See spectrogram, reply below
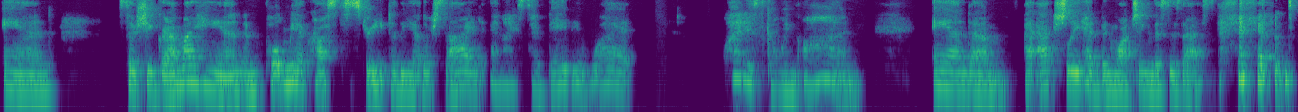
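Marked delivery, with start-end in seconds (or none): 5.5-8.6 gentle question. Retold or imitated. Mother gently asking scared daughter.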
